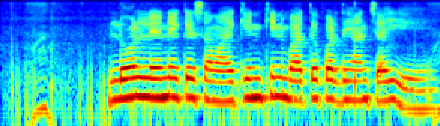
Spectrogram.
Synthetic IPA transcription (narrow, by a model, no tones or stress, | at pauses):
loːnleːnekesəmajkɪnkɪnbaːt̪õpəɾd̪ʱjaːnt͡ʃaːɦieː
